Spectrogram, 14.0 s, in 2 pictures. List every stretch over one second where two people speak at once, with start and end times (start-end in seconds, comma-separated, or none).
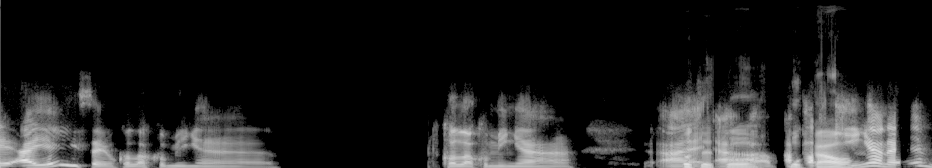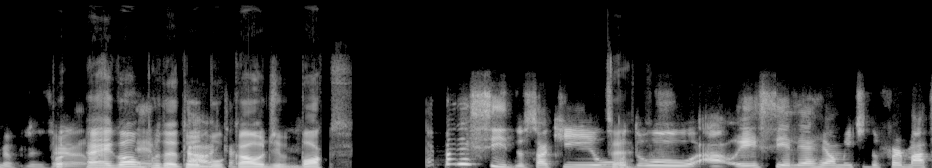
5.1-6.4, 7.4-8.8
